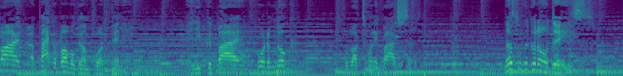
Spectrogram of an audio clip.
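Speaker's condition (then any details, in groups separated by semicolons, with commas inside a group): No condition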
